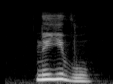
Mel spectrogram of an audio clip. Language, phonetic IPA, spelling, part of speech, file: Russian, [nə(j)ɪˈvu], наяву, adverb, Ru-наяву.ogg
- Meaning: in real life, while awake, not in a dream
